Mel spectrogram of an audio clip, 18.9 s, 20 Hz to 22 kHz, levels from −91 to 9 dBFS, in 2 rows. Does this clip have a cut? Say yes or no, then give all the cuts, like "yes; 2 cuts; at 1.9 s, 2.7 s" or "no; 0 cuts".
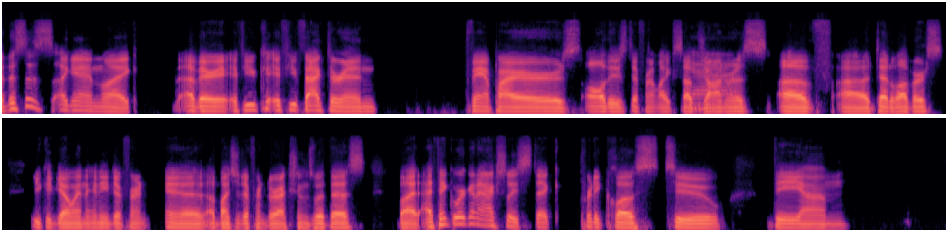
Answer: no; 0 cuts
